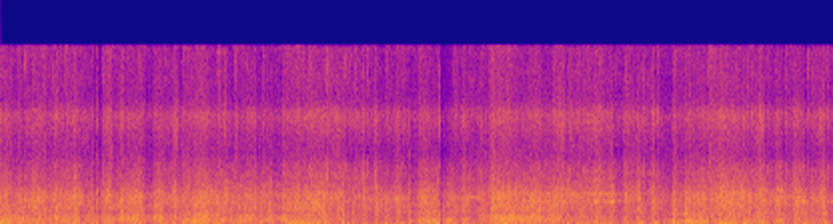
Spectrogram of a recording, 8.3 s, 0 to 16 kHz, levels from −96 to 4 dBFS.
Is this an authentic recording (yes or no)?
yes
